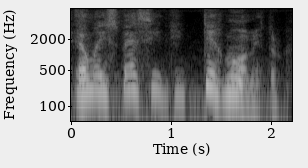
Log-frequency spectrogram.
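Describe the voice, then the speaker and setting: An actor playing a patient, learned priest who explains things didactically in a radio soap opera, with a husky voice. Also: male voice, high-pitched, huge pitch swings, moderate pace, dark tone, exaggerated voice. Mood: patient, instructive. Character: patient, learned priest mentor in the spirit world.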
